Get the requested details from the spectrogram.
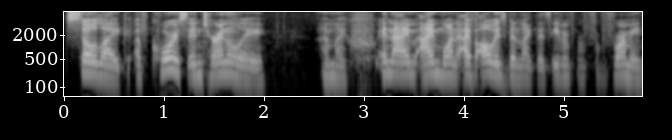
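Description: Talking at a fairly quick pace, a woman uses an ordinary speaking voice with an American accent. Her pitch variation is ordinary, while her loudness swings widely. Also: medium pitch for a woman. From US Midwest, Nebraska (Lincoln). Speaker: amateur boxer, former musical theater performer. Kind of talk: casual interview chat.

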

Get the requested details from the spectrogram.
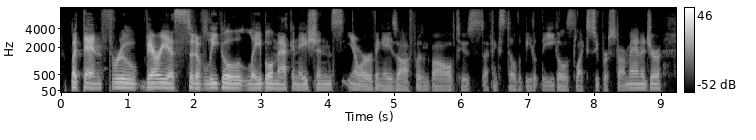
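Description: A man with a normal speaking voice and an American accent talks at a moderate pace, his pitch fairly low and his intonation fairly even. His loudness swings widely, and he hardly pauses at all. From Vermont. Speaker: music blogger and author. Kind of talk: interview.

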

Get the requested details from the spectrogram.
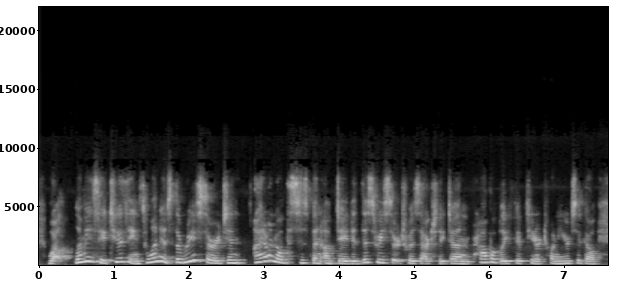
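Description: A woman speaks in a high pitch with very wide swings in pitch, her loudness very even against noticeable background noise. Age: 60s. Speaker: co-parenting expert and author. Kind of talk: interview conversation. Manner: animated.

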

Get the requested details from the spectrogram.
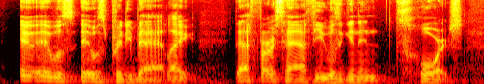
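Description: Recorded very cleanly against a silent background, a man speaks in a bright, sharp tone with vocal fry. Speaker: sports podcaster. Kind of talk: casual sports podcast rant. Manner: animated, passionate, ranting.

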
